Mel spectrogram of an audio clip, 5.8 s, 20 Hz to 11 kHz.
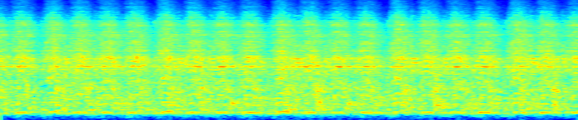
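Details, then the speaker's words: Land Rover 300Tdi diesel, just rebuilt, first cranking with injectors not connected: slow, labouring starter turning under one rev a second, no firing; no fuel coming through the injection pump. "Anyway, it should be enough to get this working. No, I thought we would have had some fuel come through the injectors by now."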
